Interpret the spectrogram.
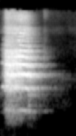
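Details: Red-tailed black cockatoo of the subspecies Calyptorhynchus banksii banksii (magnificus) giving a single harsh, grating, rasping screech of under a second that fades out at the end, followed by silence.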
